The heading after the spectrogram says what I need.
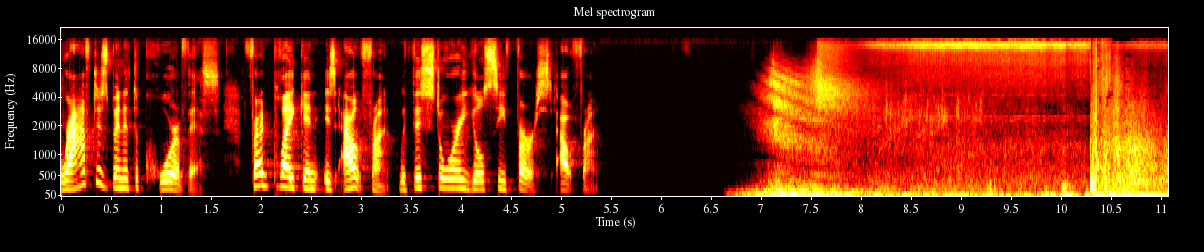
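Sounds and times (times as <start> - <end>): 
speech: 0.0 - 5.4
explosions on the front line of the war in Ukraine: 6.7 - 11.0.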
